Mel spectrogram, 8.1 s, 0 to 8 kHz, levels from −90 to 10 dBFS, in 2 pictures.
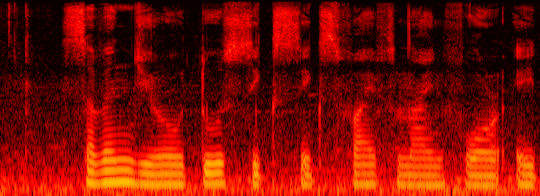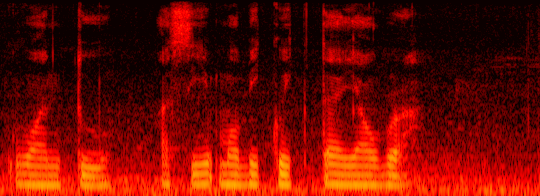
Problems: none marked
